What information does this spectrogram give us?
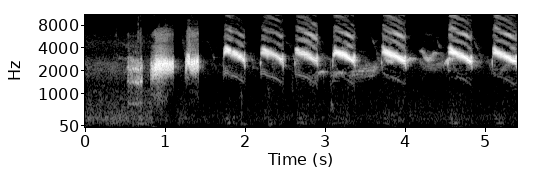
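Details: Female Chinese hwamei singing: a few rough introductory notes, then a steady series of loud, clear, downward-slurred whistled notes with rich overtones, about two per second, against a quiet background.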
